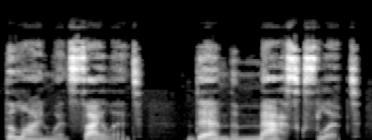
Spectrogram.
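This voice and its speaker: Woman narrating a dramatic story in a low voice. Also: huge pitch swings, measured pace, gravelly, slightly rough, dry recording, studio quality.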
